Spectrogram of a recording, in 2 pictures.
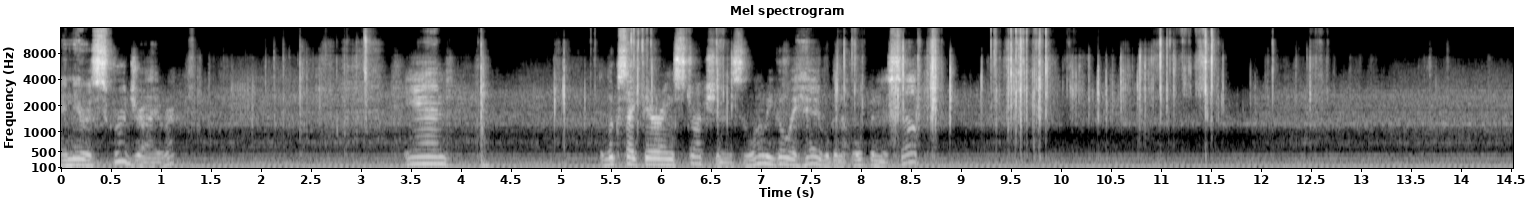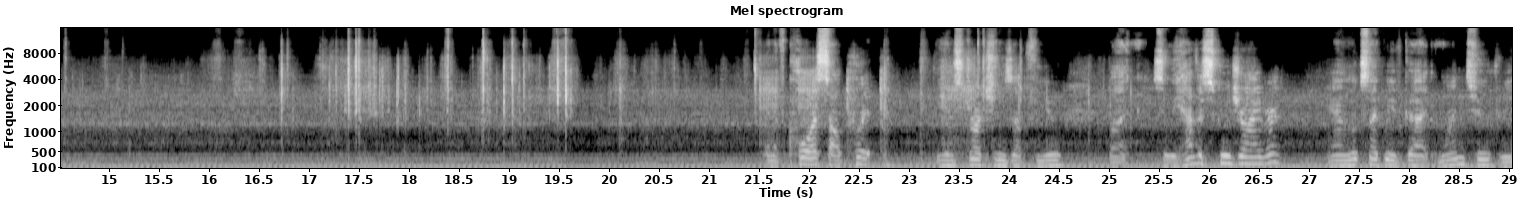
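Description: A plastic bag crinkles in someone's hands.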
